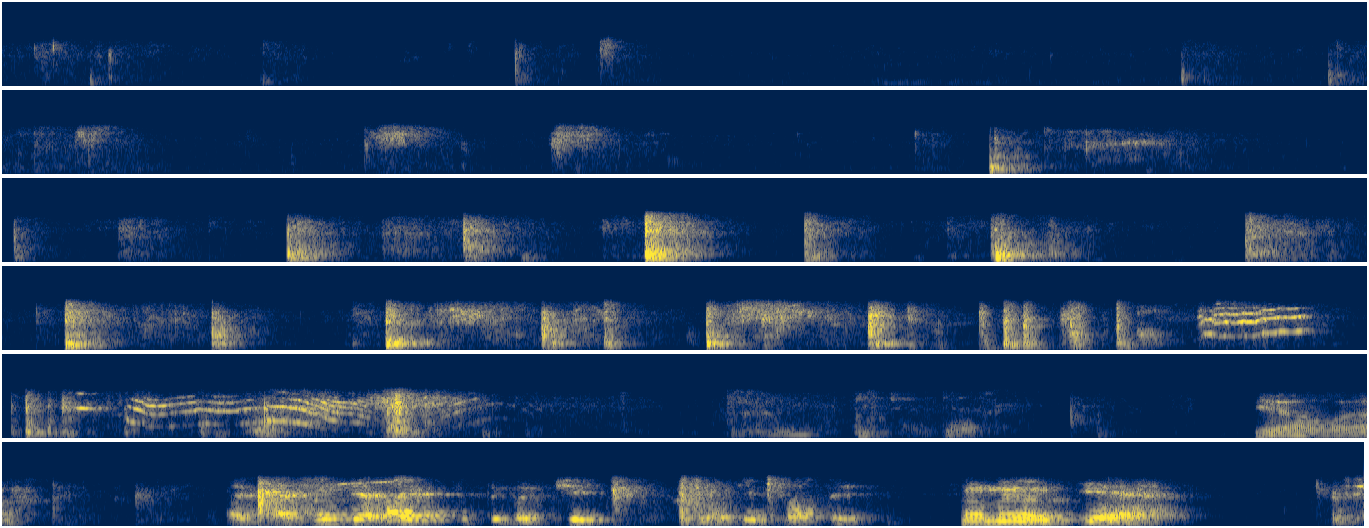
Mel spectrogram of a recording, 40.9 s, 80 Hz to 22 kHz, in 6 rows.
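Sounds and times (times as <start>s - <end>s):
cat meowing: 26.4s - 30.0s.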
